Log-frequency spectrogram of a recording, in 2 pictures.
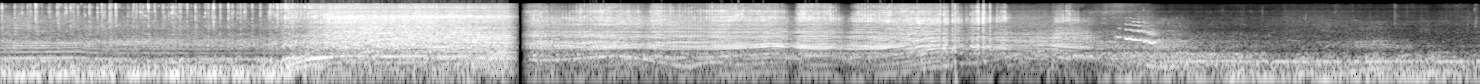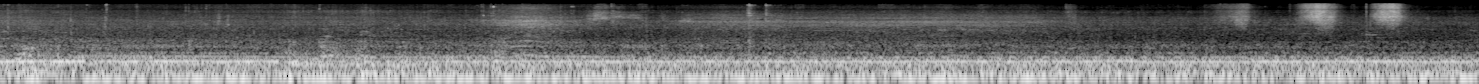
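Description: Drag cars at the starting line: loud engine revving with a wavering pitch during a burnout for the first ten seconds or so, with a sharp break about five seconds in. After that the engines settle into a steady idle.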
